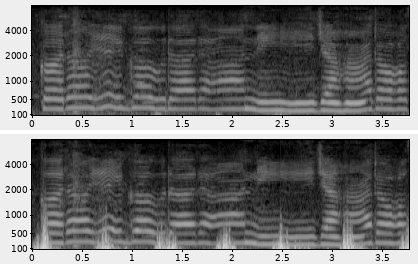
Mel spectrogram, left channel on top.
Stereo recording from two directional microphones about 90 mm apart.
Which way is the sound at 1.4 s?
15° right (ahead or behind).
